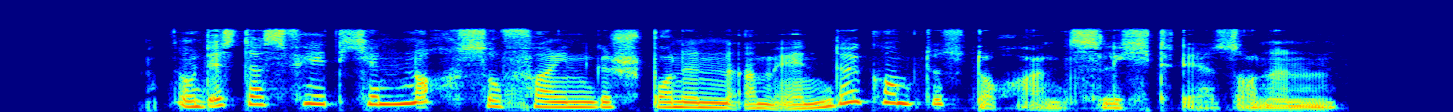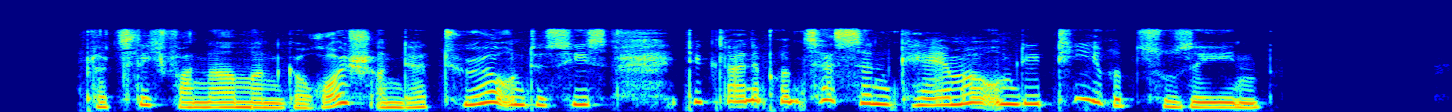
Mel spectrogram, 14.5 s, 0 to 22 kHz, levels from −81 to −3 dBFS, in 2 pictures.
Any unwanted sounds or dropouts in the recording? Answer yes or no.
no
